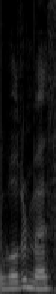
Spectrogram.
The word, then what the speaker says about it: Wildermuth: So there's my mailing address, Wildermuth. It's actually Wildermuth, but nobody knows what I'm saying when I say it like that. So Wildermuth, Blossom and Inspire, P.O.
